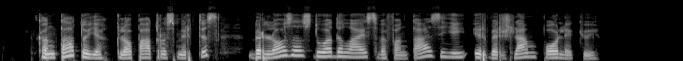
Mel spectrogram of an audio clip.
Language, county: Lithuanian, Vilnius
